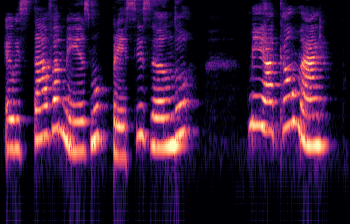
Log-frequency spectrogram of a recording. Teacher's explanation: We drop the es sequence of the verb estar conjugated in any verb tenses.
